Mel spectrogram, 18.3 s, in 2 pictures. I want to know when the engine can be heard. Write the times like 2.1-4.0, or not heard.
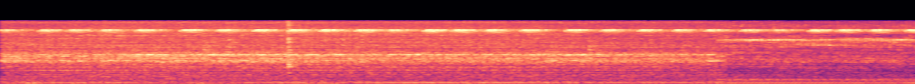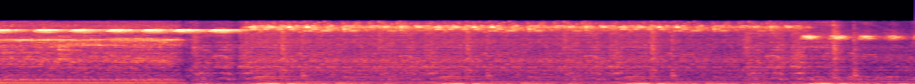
0.0-18.2.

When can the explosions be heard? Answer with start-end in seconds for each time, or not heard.
not heard.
